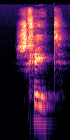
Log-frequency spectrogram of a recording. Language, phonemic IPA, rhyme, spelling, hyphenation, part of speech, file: Dutch, /sxeːt/, -eːt, scheet, scheet, noun / verb, Nl-scheet.ogg
- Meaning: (noun) 1. fart 2. a windy quantity, a bit; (verb) singular past indicative of schijten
